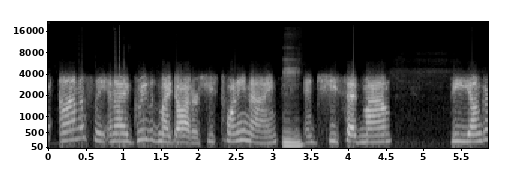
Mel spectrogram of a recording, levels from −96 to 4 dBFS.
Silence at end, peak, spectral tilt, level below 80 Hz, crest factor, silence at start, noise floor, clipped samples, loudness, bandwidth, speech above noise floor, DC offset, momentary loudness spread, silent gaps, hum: 0 s; -4 dBFS; -5.5 dB/octave; -66 dBFS; 22 dB; 0.15 s; -68 dBFS; under 0.1%; -24 LUFS; 10 kHz; 42 dB; under 0.1%; 11 LU; none; none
